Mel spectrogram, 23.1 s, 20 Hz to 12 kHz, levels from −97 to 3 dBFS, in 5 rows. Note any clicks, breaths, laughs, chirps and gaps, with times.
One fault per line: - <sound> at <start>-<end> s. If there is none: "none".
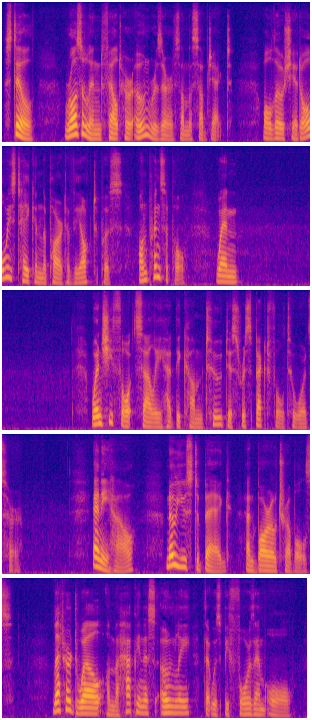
none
